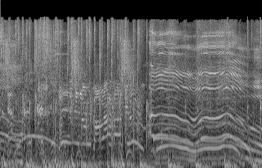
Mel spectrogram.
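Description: An audience claps steadily in a dense, crackling wash, loud throughout, with voices and wavering tones rising and falling over the applause.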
